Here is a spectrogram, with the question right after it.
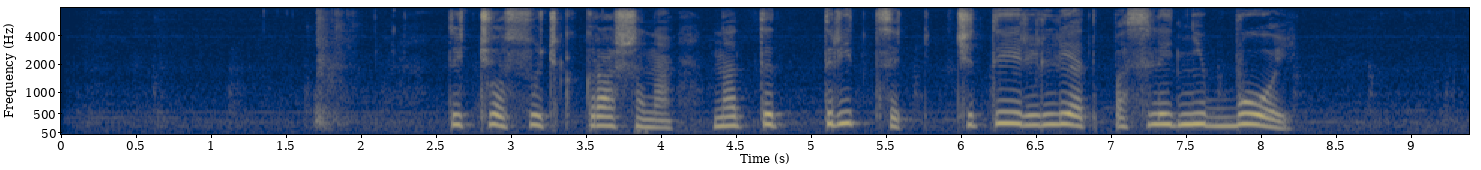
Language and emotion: Russian, angry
